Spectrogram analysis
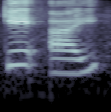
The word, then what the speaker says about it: chi: the greek symbol chi square and it is pronounced as k i square means chi square it helps in finding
